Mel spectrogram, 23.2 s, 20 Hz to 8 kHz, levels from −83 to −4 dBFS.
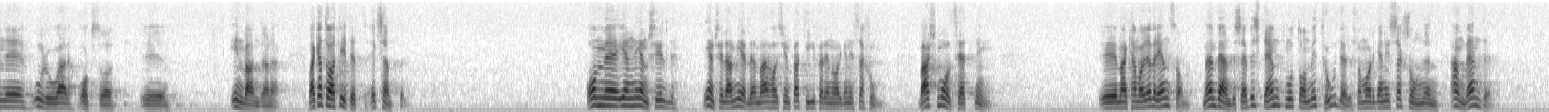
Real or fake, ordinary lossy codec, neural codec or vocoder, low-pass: real; none; none; none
